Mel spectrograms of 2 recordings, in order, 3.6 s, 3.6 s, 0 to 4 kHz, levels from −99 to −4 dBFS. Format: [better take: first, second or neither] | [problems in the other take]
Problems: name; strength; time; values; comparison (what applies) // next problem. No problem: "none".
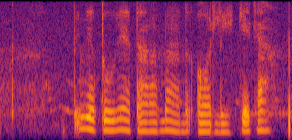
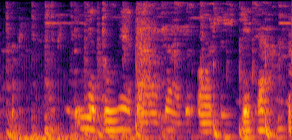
first | noise reduction (classical method WPE with log-MMSE)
